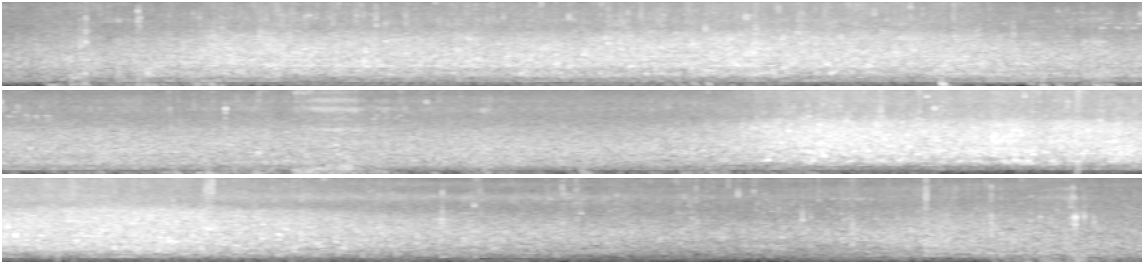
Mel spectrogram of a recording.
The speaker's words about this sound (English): Okay, so this is going to be fairly fast moving. It's actually the water coming through the culvert. So it's the downstream side of the culvert.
